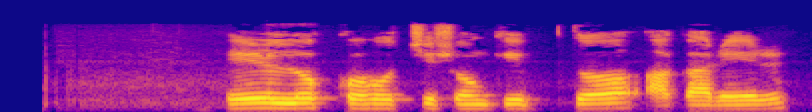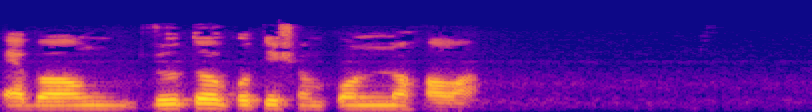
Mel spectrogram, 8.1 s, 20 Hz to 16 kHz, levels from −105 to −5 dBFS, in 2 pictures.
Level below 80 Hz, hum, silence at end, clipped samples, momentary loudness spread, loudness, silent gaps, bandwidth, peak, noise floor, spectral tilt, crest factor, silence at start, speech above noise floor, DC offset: -64 dBFS; none; 1.7 s; under 0.1%; 11 LU; -16 LUFS; none; 7.4 kHz; -2 dBFS; -76 dBFS; -5 dB/octave; 16 dB; 1.15 s; 60 dB; under 0.1%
